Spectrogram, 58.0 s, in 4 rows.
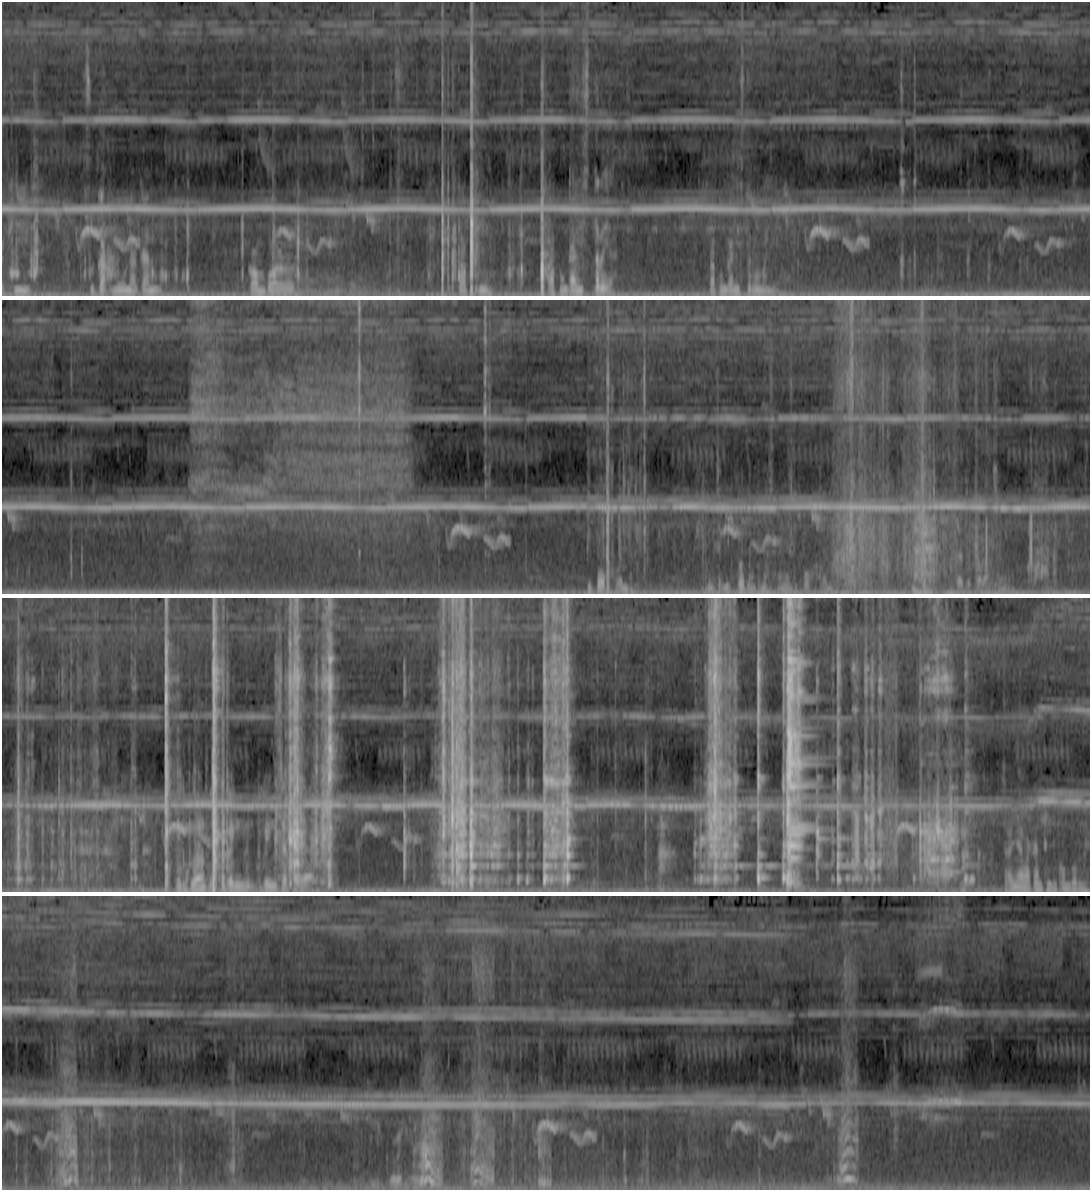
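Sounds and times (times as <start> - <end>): insects droning: 0.0 - 58.0
bird chirping: 0.1 - 2.2, 10.7 - 11.7, 20.4 - 21.4, 23.9 - 44.9
metal cookware clinking: 34.8 - 36.7, 38.2 - 41.8.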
